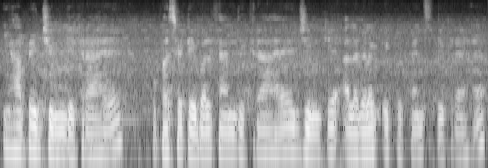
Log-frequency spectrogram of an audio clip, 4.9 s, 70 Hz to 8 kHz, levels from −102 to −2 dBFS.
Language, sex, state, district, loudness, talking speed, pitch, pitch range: Hindi, male, Maharashtra, Mumbai Suburban, -18 LUFS, 270 wpm, 105 Hz, 100-110 Hz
